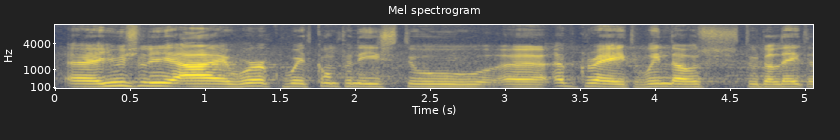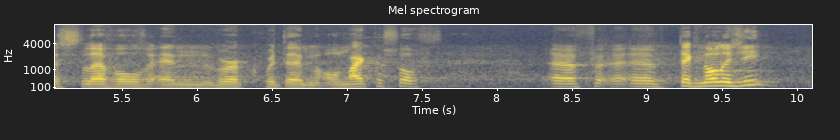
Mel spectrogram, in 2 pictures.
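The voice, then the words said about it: Dutch accent. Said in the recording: “I'm from the Netherlands, so you may hear from my accent that I'm not from here.”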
